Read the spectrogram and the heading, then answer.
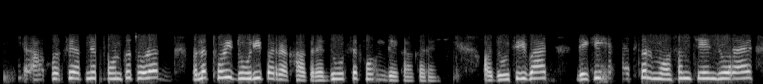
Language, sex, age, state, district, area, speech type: Urdu, female, 30-45, Uttar Pradesh, Aligarh, urban, conversation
